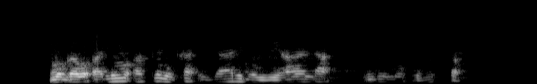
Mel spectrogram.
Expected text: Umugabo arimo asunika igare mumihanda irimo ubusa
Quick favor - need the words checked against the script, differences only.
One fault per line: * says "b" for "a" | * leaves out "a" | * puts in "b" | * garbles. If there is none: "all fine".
all fine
